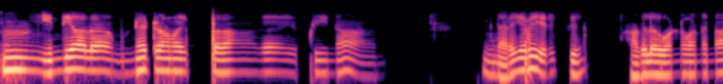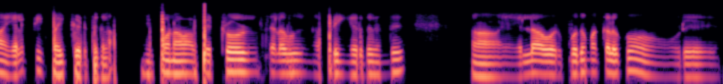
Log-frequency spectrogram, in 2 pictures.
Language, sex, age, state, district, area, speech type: Tamil, male, 30-45, Tamil Nadu, Coimbatore, rural, spontaneous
